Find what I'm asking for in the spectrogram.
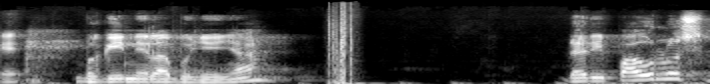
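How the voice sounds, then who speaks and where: A man is speaking. His pace is moderate. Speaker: scripture reader in church. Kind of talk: scripture reading. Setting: church service, livestreamed.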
